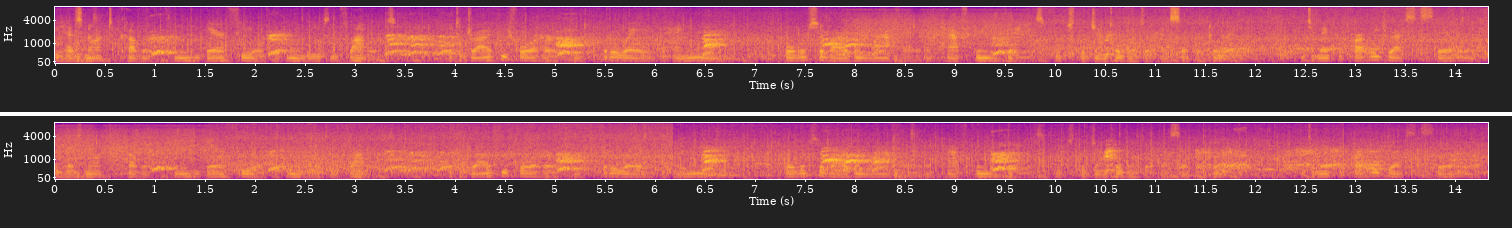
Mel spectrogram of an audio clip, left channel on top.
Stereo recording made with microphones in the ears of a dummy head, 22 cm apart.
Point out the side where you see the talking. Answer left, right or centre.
left.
